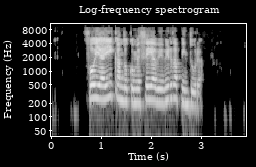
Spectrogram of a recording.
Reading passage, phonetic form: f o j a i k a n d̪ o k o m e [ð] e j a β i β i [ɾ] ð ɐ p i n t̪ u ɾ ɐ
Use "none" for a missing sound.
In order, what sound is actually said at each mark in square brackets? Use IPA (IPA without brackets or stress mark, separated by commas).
θ, ɾ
